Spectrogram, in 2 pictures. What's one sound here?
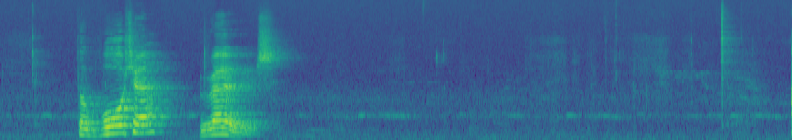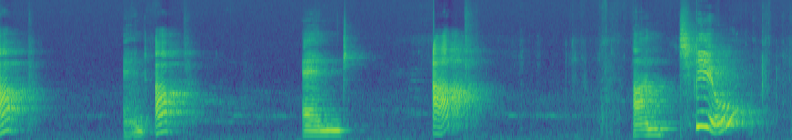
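An elderly woman reads aloud slowly and expressively, close by.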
